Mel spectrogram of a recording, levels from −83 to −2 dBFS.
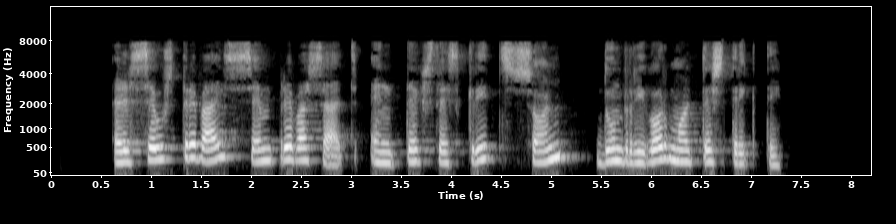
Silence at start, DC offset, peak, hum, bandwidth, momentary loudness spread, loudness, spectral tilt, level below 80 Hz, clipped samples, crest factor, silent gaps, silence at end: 0.65 s; under 0.1%; -2 dBFS; none; 8.2 kHz; 9 LU; -18 LUFS; -3.5 dB/octave; -62 dBFS; under 0.1%; 16 dB; none; 0.9 s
